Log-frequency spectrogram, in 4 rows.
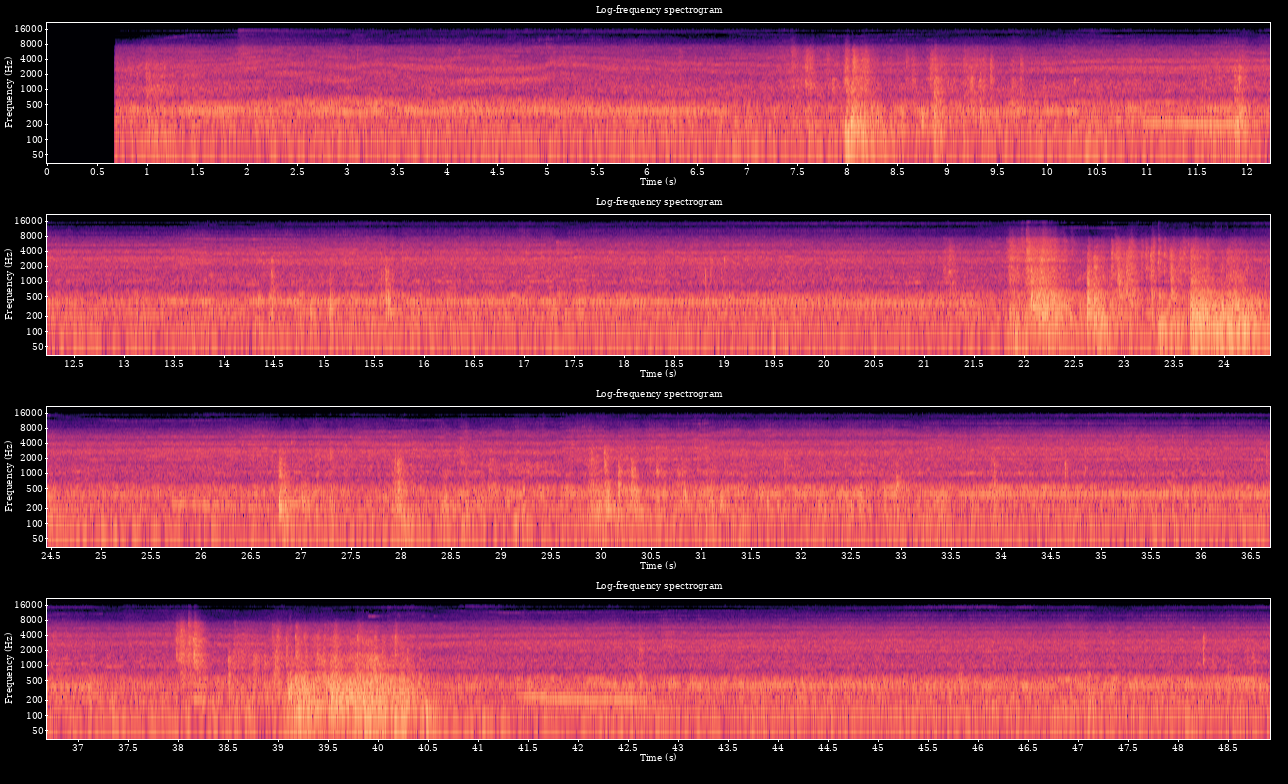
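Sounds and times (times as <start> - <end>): excavator engine humming: 0.7 - 48.9
excavator bucket clanking: 21.2 - 24.7, 37.9 - 40.8.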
